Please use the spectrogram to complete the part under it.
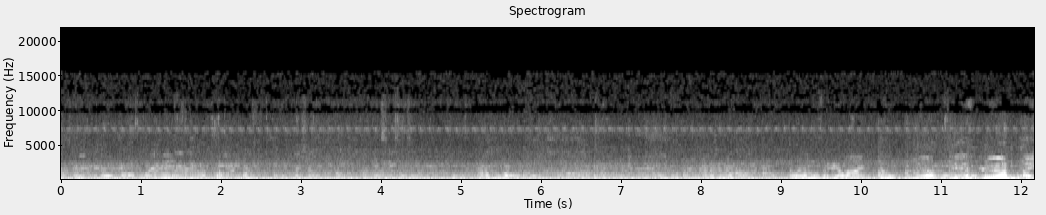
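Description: Several young men talk with animation outdoors, a little distant.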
